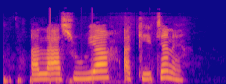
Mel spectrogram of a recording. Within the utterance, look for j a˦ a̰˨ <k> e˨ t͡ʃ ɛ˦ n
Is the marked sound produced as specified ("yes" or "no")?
yes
